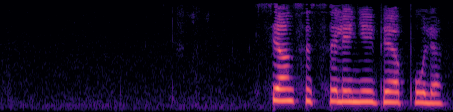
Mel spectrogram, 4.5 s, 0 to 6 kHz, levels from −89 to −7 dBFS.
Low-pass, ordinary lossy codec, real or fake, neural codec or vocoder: 5.4 kHz; MP3, 24 kbps; real; none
